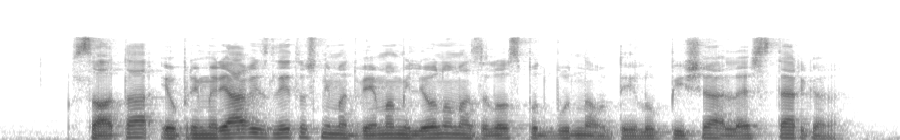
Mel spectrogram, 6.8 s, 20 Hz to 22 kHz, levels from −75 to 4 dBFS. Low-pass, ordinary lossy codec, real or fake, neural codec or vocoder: 7.2 kHz; none; real; none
